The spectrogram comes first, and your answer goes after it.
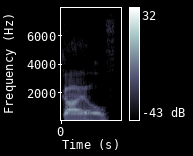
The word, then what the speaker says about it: Giles: Gil, Gil, Gilgan, Gilgian, Gills, uh, Ilgen, and Gilg. So, so Giles is the most normal pronunciation we've got.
